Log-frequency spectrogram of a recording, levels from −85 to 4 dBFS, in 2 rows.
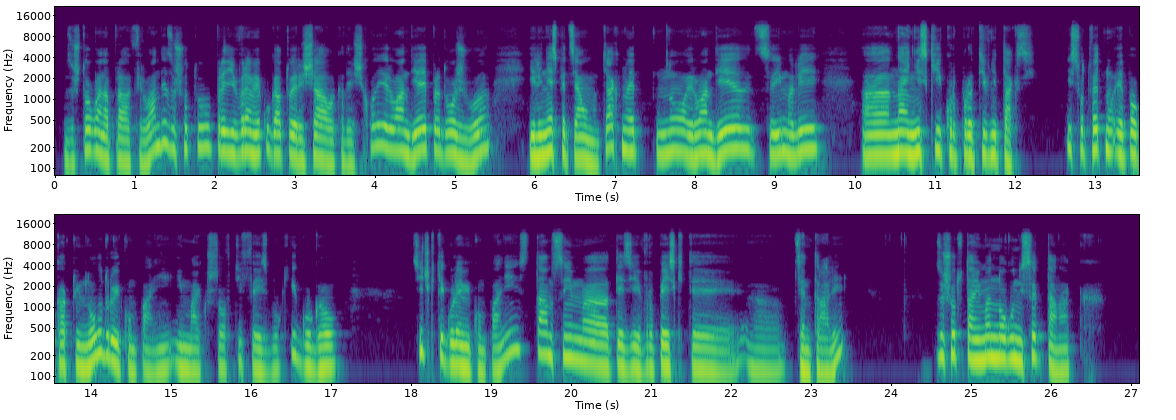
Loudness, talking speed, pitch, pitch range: -14 LUFS, 130 wpm, 150 Hz, 130-175 Hz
